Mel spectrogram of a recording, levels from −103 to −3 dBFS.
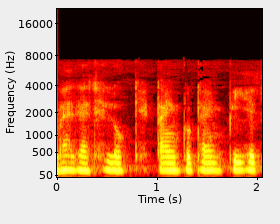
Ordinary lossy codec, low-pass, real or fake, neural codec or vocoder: AAC, 32 kbps; 7.2 kHz; real; none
